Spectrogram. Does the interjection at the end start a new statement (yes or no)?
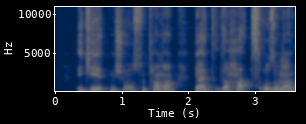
no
